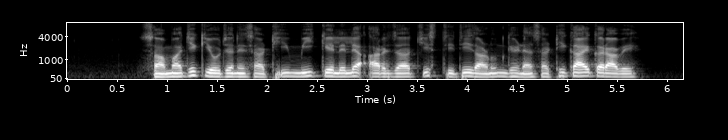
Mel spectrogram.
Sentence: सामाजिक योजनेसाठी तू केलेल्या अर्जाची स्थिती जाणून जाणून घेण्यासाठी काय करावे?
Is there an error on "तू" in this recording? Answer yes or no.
yes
